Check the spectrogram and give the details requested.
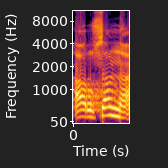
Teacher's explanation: ada sukun ro sebelumnya ada fathah maka kita baca tebal atau tafkim atau disebut juga mufakham jadi rnya ini ditebalkan A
